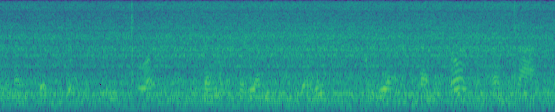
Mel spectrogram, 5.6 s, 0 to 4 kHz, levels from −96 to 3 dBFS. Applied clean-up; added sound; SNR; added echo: none; Mechanical fan; -4 dB; reverberation time 0.2 s.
